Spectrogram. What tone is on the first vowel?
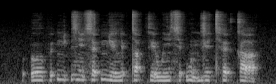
low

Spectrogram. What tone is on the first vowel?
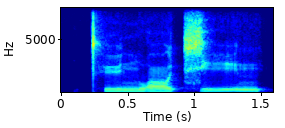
high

